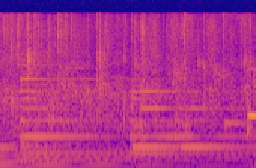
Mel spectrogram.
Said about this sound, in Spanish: Denle un aplauso, denle un aplauso a la Al que ama nuestra alma.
